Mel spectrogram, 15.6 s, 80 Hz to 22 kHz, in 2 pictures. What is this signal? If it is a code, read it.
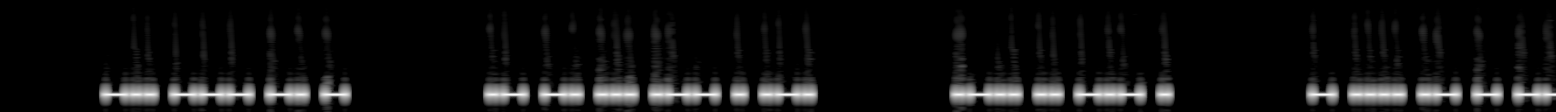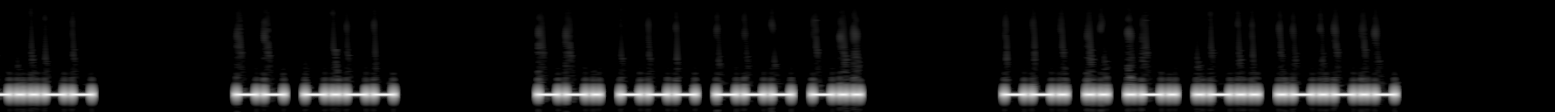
Morse code, heard as a keyed tone, about 36 wpm, 700 Hz. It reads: DONT ANSWER LIKE THAT, MY GOOD GIRL.
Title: 3x Word-Spacing - Sentences from Top 400 Words - 35wpm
